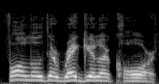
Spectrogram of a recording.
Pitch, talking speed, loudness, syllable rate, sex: 170 Hz, 150 wpm, -14 LUFS, 5.4 syllables/s, male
